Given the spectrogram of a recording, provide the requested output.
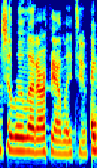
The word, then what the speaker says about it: Cholula: to we call it chihula hula i don't think that's how you pronounce it chalola we love cholula in our family too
